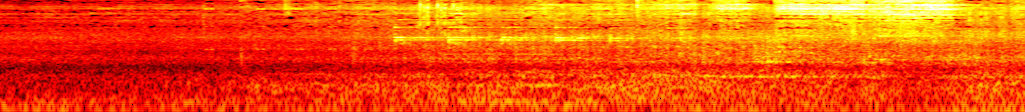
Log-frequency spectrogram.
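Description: A freight train's string of diesel locomotives passes close by, the engines growing louder as the units come alongside. A short high wheel squeal comes about five seconds in, and the wheels click over the rail joints.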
